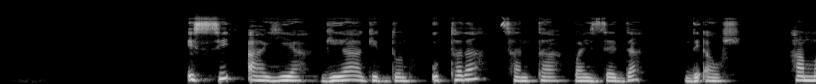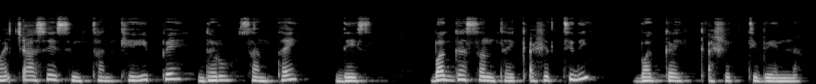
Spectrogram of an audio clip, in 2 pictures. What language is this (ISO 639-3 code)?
wal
